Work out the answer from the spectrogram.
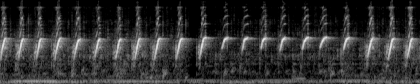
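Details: Fast volley of sharp rising whistled notes, roughly four per second, from a green leafbird in a harsh-note training recording for caged birds with added water trickle; notes slightly vary in slope, with a faint low hum beneath.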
